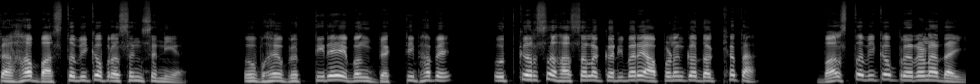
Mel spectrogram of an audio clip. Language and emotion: Odia, happy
